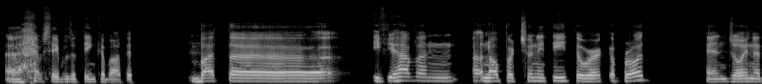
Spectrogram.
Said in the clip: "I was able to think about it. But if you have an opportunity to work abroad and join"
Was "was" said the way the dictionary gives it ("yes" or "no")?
no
